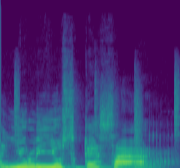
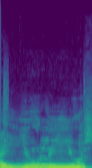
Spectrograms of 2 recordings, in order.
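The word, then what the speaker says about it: Iulius Caesar: di alfabet latin Roma itu dibacanya Yulius Kesar i-nya tuh jadi konsonan jadi J terus v-nya itu jadi u jadi bacanya Yulius bukan eves Leaves atau contoh lain Misalnya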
